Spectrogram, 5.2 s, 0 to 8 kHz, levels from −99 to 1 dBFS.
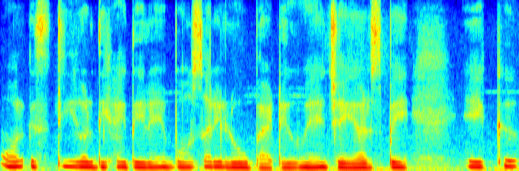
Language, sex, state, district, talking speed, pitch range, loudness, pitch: Hindi, female, Rajasthan, Jaipur, 185 wpm, 205-230 Hz, -13 LUFS, 220 Hz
